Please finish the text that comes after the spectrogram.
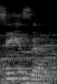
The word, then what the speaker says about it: SZNZ: As they listen to the Green Album and SZNZ Pronounced Seasons albums, all so childish in nature, in the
